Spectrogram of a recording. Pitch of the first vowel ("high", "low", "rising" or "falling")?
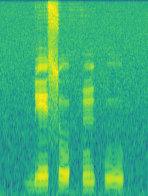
high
